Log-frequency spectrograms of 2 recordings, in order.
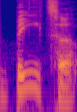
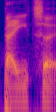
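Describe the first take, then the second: First: It is said in a British accent. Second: It is said in an American accent.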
